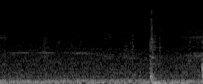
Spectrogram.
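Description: A plastic aero-port extension segment being set onto the top of a subwoofer box port, with one light knock about one and a half seconds in, over a steady low rumble.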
